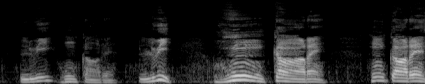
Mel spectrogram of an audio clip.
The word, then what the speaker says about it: Hunkanrin: n'avais pas connaissance, cette personnalité que je ne connaissais pas, c'est un certain monsieur Louis Hunkanrin.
